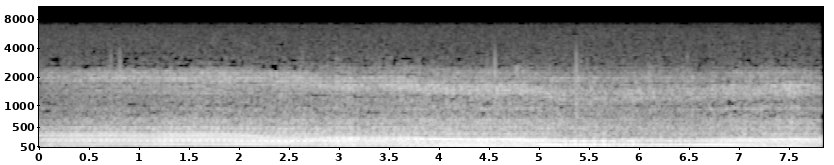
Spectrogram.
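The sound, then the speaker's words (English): A car engine hums steadily while driving on the West Side Highway, a low continuous rumble with slight rises in pitch as it accelerates, fairly loud with no voices. “I've got my car. We'll go for a drive.”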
